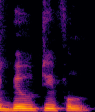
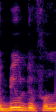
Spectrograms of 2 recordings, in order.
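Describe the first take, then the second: First: beautiful broken into syllables, with small stops; pausing between syllables. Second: Said in the usual way. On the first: Shown as a demonstration. Teacher showing how the word breaks into syllables, beautiful said with pauses. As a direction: say beautiful in separate pieces, halting after each syllable. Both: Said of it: "দেখো আমরা থামছি".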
